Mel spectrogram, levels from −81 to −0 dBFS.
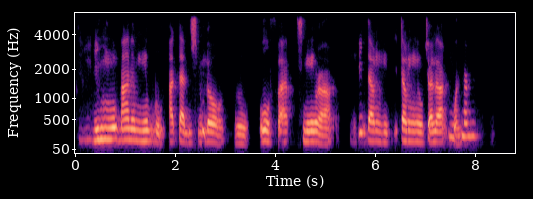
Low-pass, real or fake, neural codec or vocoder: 5.4 kHz; fake; autoencoder, 22.05 kHz, a latent of 192 numbers a frame, VITS, trained on one speaker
